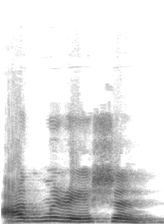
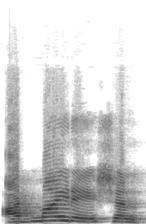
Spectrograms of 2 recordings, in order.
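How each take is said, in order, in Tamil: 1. இரண்டாவது எழுத்து 'mih' போல ஒலிக்கிறது. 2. இரண்டாவது எழுத்து 'my' போல ஒலிக்கிறது. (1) "இதோட உண்மையான ப்ரொனன்சியேஷன்" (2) "நிறைய பேர் வந்து தப்பா ப்ரொனவுன்ஸ் பண்ணுவாங்க"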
